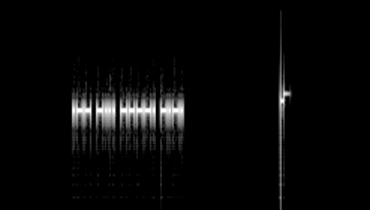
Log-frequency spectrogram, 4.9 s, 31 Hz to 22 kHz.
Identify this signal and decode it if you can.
Morse code, heard as a keyed tone, about 42 wpm, 700 Hz. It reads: WB9C
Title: USA Call Signs - 6x Character Spacing - 45wpm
